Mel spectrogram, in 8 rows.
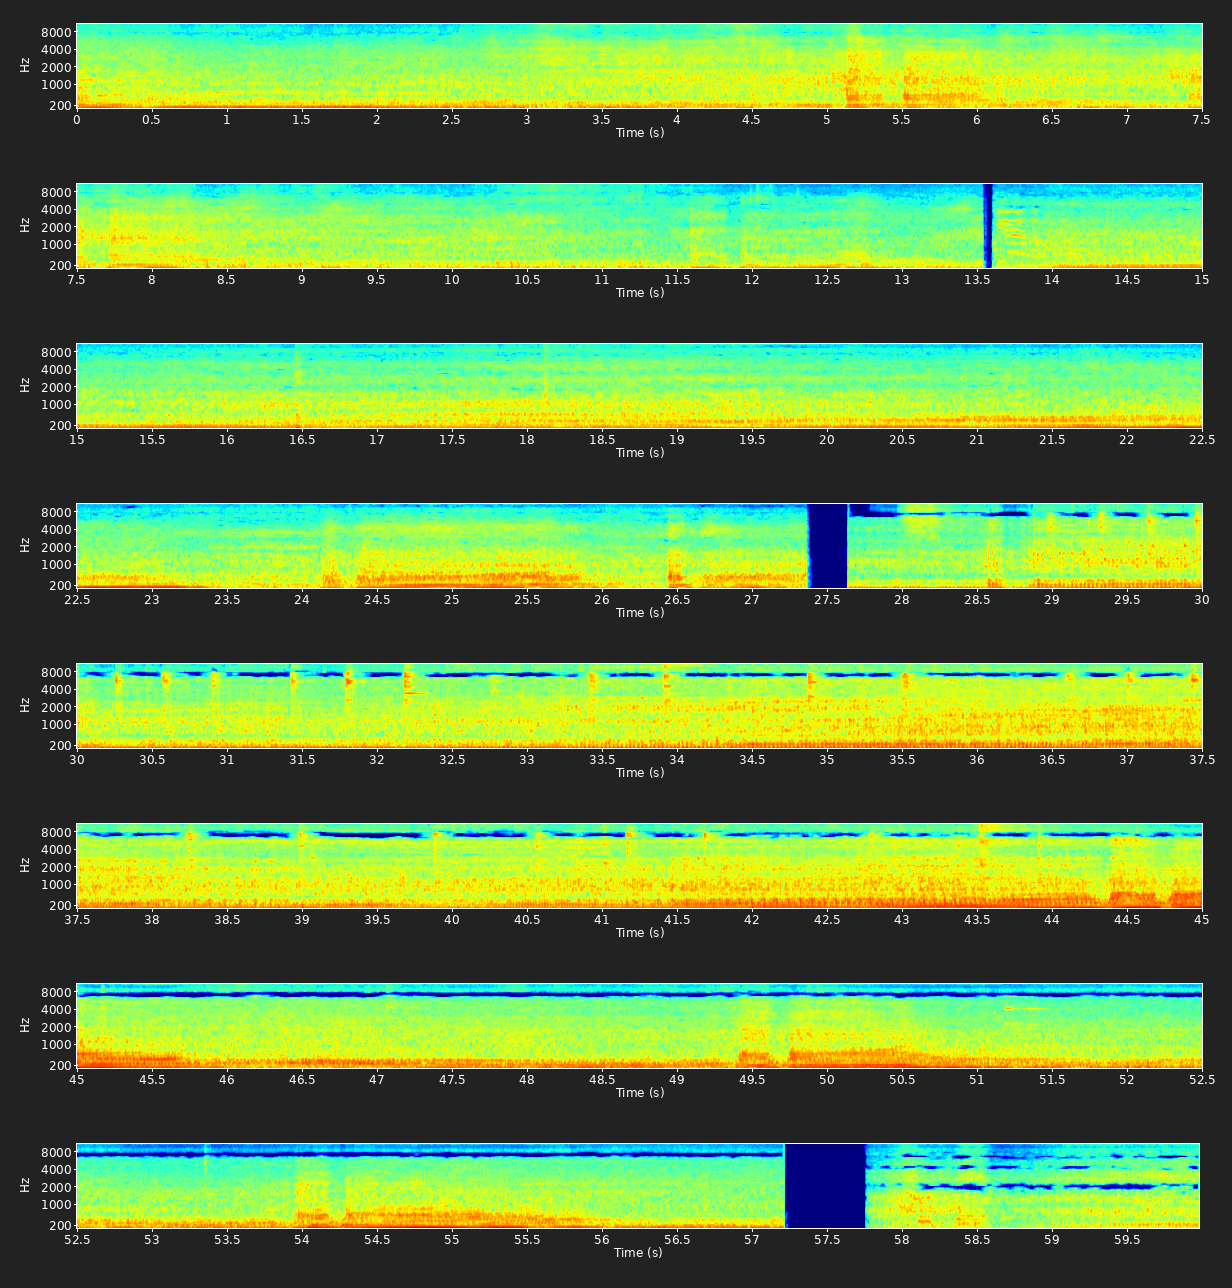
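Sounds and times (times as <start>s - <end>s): diesel truck engine accelerating: 0.0s - 57.2s.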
